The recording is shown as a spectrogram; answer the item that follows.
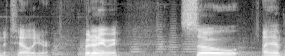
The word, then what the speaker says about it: Atelier: Apparently, people of the internet say that it is very important not to pronounce the R in Atelier.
